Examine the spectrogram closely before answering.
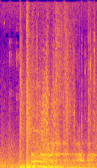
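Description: A sniper rifle fires a single shot.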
